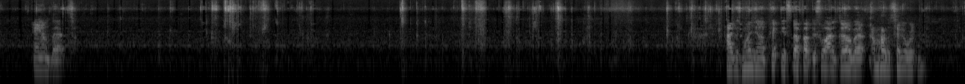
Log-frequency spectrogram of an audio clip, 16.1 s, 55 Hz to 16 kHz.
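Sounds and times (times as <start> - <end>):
chewing crisp food: 1.5 - 12.2, 13.9 - 16.0.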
